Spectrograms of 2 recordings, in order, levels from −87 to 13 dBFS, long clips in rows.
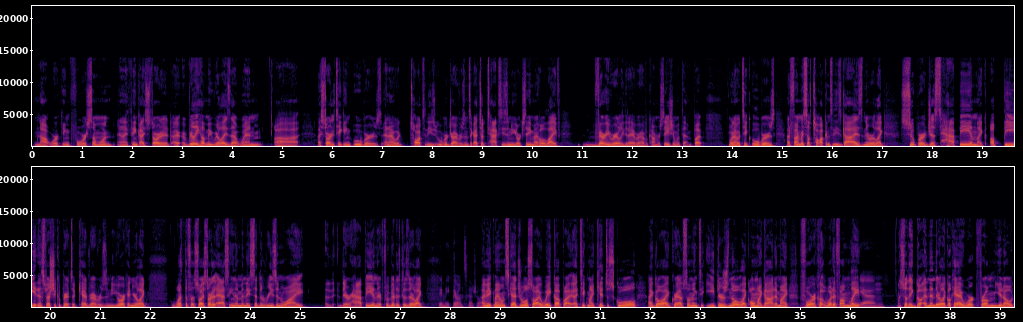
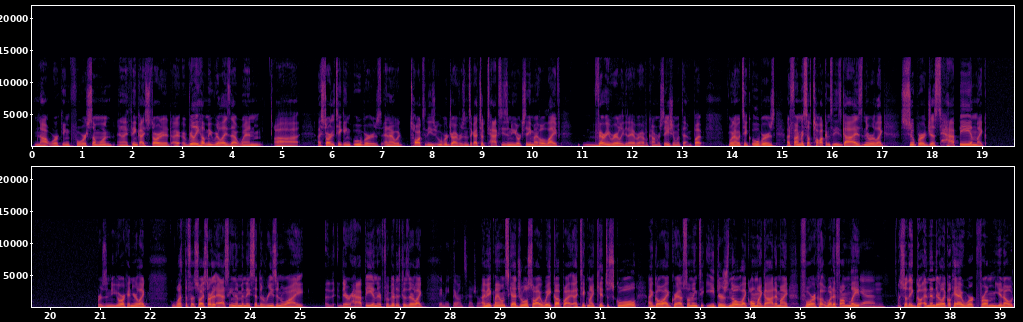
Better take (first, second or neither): first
